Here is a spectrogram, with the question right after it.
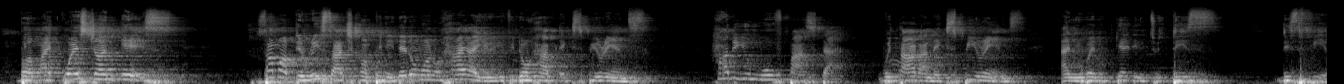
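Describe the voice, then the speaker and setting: A man speaks at a fairly slow pace in a high voice, his intonation lively and his loudness swinging widely, with noticeable background noise behind him. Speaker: audience member, job seeker. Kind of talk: audience question. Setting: church.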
